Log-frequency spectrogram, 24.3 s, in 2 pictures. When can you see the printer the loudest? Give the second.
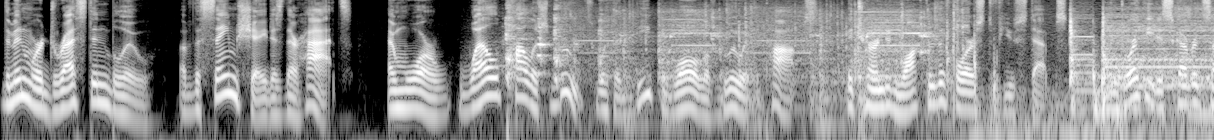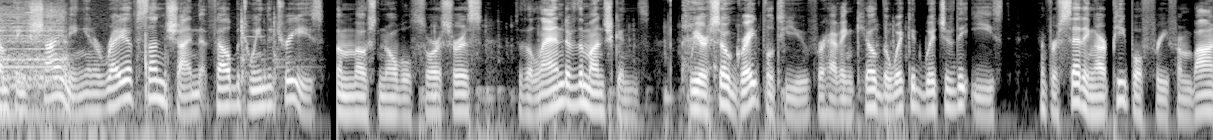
11 s.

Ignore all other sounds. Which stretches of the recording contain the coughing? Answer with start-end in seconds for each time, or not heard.
5.0-6.2, 18.8-19.5.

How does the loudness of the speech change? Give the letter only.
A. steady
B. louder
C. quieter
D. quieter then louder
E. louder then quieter
A.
